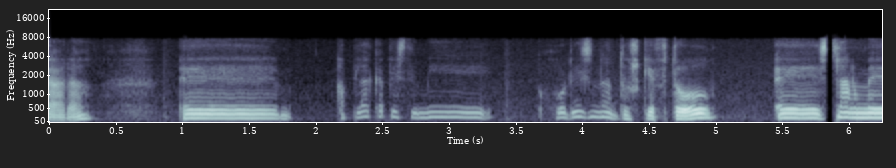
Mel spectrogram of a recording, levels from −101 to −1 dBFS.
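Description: From 2.69 s to 4.56 s the automatic gain rising can be heard. The input level fell by about 12 dB, and the gain control responded slowly, adding only about 3 dB over nearly two seconds, so the sound and the room noise swell together rather than the sound alone getting louder. On a waveform the envelope ramps up gently across that span. On a spectrogram the noise floor brightens in step with the foreground.

At 5.82 to 5.93 s comes packet loss on an ADPCM call. About 60 ms, a few packets' worth, drops out to silence with hard edges. When the signal returns, the decoder's predictor and step size no longer match the sender's, so it comes back slightly distorted before settling. A waveform shows a flat gap with abrupt edges. A spectrogram shows a blank vertical band.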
